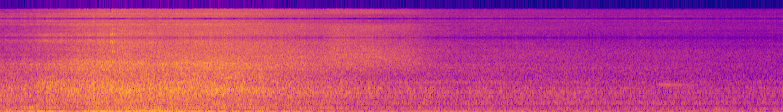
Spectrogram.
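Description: A train rushes past close by with a loud roar, then fades into the distance.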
